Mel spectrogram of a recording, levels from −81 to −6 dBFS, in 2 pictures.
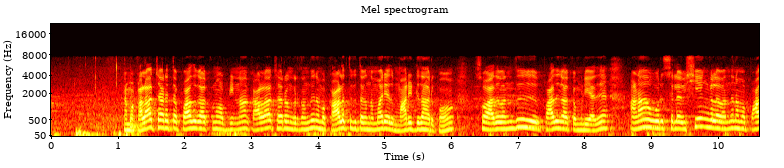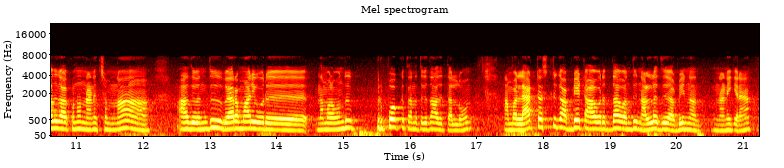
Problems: background sounds at intervals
